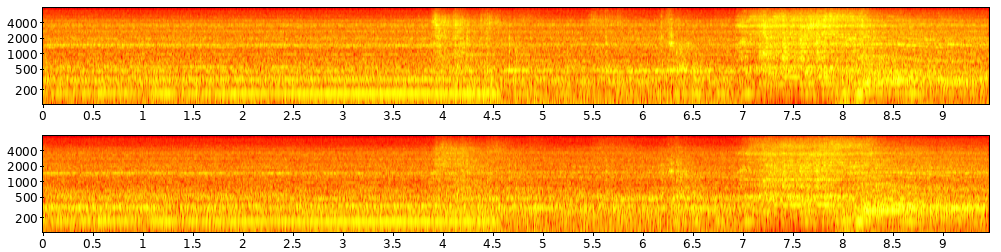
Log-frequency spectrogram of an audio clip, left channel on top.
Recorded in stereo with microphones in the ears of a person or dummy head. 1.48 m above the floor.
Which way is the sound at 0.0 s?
40° left (ahead or behind).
